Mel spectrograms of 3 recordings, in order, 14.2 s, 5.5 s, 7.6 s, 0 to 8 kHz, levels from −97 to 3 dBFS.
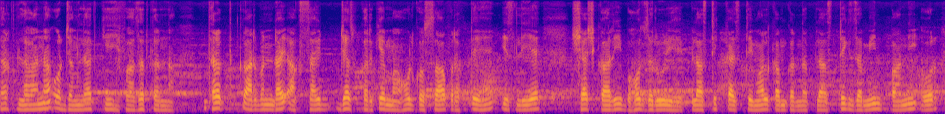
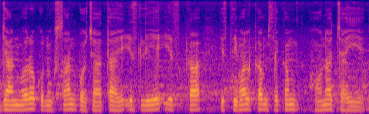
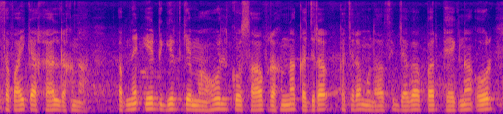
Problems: constant background noise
